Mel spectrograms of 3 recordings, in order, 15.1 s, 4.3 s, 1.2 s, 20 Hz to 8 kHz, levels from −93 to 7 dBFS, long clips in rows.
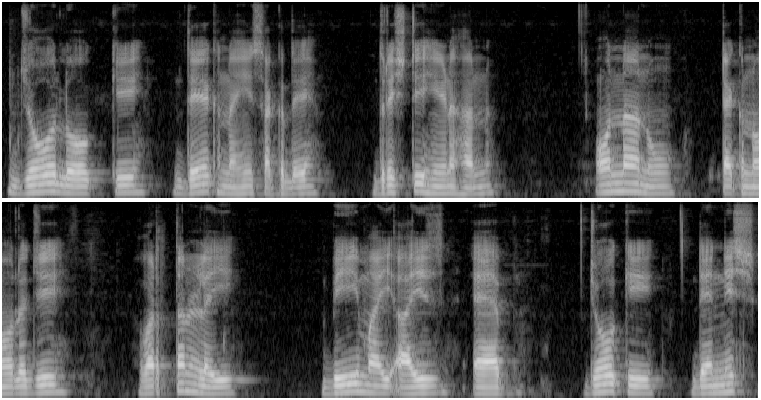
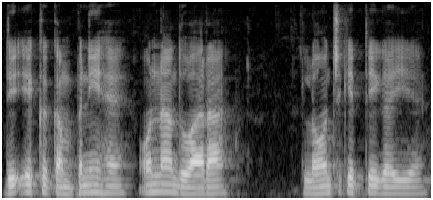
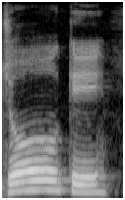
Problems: none marked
